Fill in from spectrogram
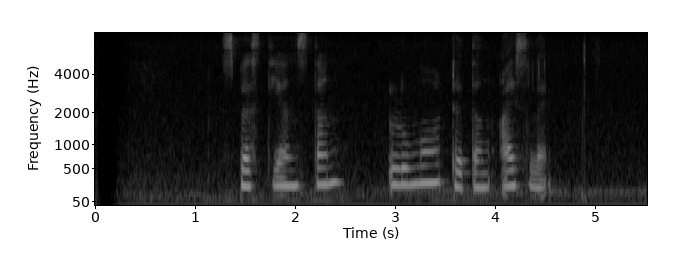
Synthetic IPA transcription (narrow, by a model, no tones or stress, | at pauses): sb̥ast̪ianst̪an | lumɔɖ̥ä̤t̪əŋʔajsla̰n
